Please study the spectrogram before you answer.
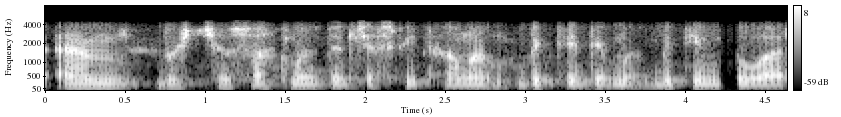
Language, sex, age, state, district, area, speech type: Kashmiri, male, 18-30, Jammu and Kashmir, Budgam, rural, conversation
